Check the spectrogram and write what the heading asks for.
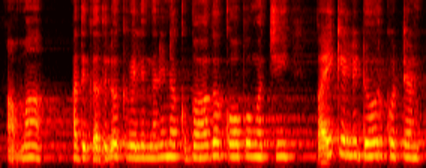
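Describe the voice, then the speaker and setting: A woman's voice: on the high side, flat delivery, fast, warm tone, long reverb tail, soft background music, natural voice. A woman voicing a spoiled, jealous young woman who whines and complains. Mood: complaining. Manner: whining, complaining.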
